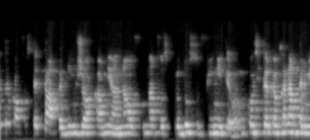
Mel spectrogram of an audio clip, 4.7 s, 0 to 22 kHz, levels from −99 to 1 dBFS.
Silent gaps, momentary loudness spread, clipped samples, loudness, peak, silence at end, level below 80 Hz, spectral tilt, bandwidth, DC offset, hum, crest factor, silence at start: none; 9 LU; under 0.1%; -23 LUFS; -4 dBFS; 0 s; -72 dBFS; -6.5 dB/octave; 7.6 kHz; under 0.1%; none; 20 dB; 0 s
